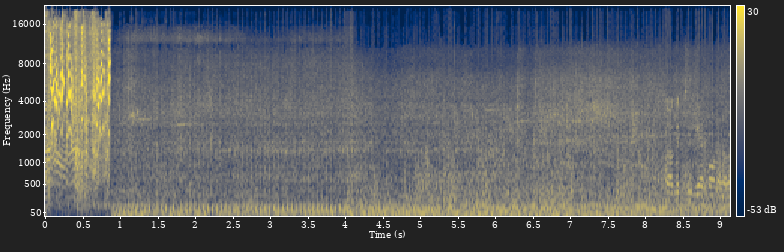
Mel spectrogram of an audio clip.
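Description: A motorcycle ridden slowly during a beginner's riding lesson gives a loud, steady engine drone close by, with wind buffeting and voices talking over it throughout.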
